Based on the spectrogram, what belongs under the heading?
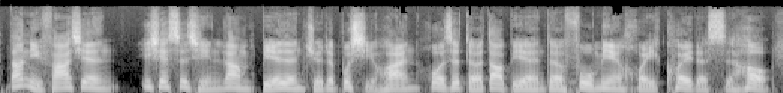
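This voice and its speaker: A man's voice: fairly high pitch, no room sound, studio quality. Chatty male teacher podcaster. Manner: chatty, reflective, frequent laughs and "对" fillers. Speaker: podcast host and schoolteacher. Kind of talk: casual solo podcast monologue.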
